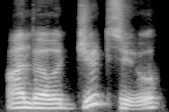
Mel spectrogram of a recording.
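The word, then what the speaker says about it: Anbo-jyutsu: In proper Japanese phonetics, this would be pronounced Anbo Jutsu.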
